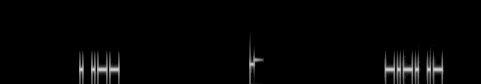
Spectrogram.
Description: Morse code, heard as a keyed tone, about 38 wpm, 700 Hz. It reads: EW CA
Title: Top Two Letter Combinations in Words 40wpm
